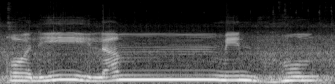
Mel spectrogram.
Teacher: نون ساکن یا تنوین کے بعد یہ مون میں سے میم آیا ہوا ہے تو ہم ان دونوں الفاظ کو آپس میں غنّے کے ساتھ ملا کے پڑھیں گے. اسے کہتے ہیں ادغام بالغنّہ.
